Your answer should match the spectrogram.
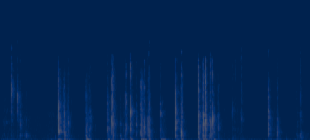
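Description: Typing on a computer keyboard: an irregular run of short, faint keystrokes with a couple of brief pauses.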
